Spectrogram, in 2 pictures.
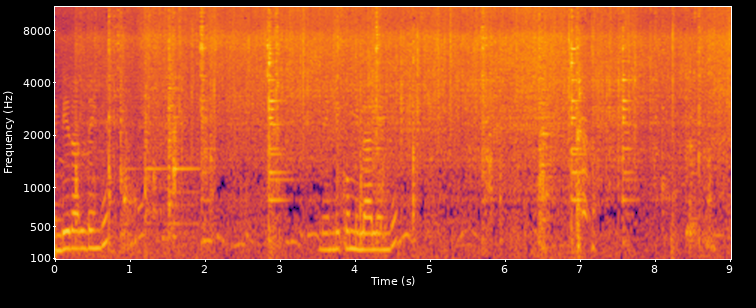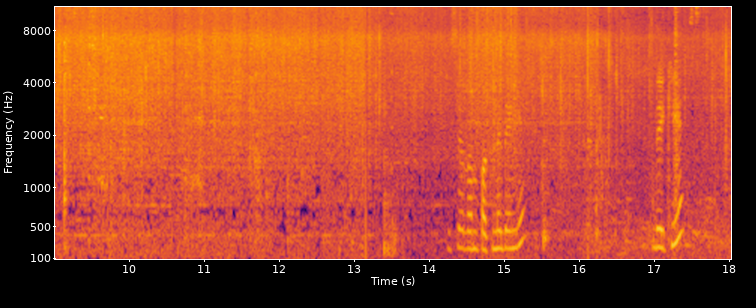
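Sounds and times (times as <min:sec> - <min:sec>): okra sizzling in hot oil: 0:00.0 - 0:18.0
spatula scraping and clinking pan: 0:00.2 - 0:03.4, 0:04.0 - 0:12.3.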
